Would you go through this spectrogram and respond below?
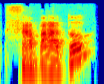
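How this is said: The first consonant sounds like an s. This is the Canarian way of saying it. "tenemos seseo"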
